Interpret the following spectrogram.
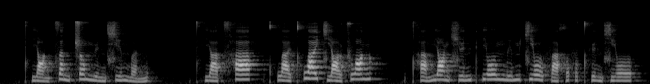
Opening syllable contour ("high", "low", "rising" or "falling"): low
